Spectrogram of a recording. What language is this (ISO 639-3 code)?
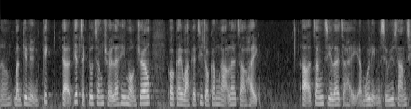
yue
